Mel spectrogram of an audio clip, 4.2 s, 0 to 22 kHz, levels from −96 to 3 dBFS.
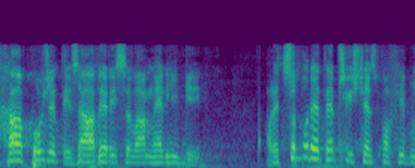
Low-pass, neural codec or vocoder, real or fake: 7.2 kHz; codec, 24 kHz, 1.5 kbps, HILCodec; fake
